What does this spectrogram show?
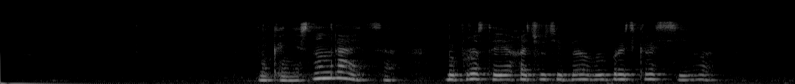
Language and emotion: Russian, positive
